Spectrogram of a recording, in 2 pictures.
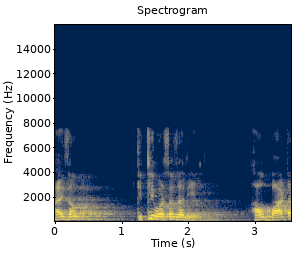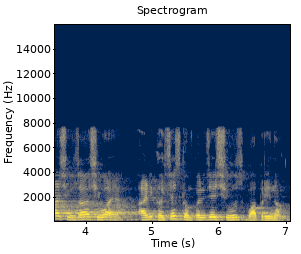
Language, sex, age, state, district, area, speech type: Goan Konkani, male, 45-60, Goa, Bardez, rural, spontaneous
